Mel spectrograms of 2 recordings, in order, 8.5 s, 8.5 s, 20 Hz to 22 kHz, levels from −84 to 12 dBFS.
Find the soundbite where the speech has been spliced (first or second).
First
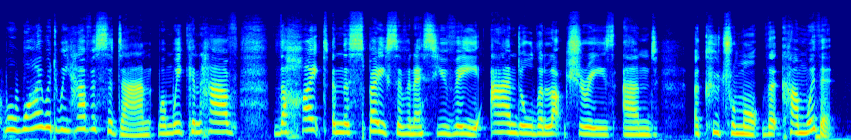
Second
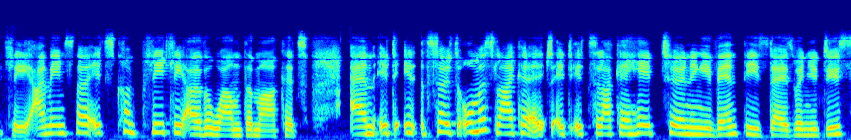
second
